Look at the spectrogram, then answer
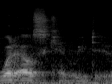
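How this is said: It is said calmly and steadily. The speaker is calmly considering other options. "listen to the steadiness"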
